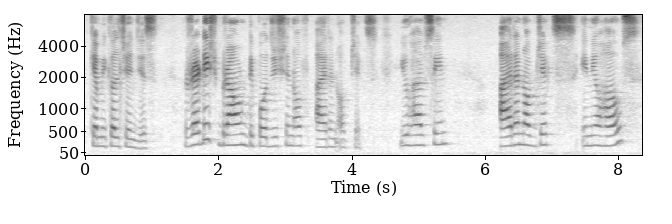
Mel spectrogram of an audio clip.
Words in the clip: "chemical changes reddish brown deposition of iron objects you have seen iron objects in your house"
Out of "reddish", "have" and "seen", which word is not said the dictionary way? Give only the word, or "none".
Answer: none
